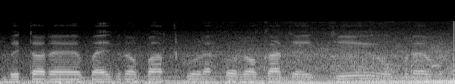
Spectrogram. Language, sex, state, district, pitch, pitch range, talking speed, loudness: Odia, male, Odisha, Malkangiri, 120 Hz, 115-125 Hz, 120 wpm, -16 LUFS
